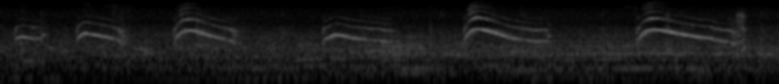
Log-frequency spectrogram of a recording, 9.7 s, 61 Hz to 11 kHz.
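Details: Young pet kittens, a litter of five American Shorthair and tabby kittens filmed in summer, June 2022, give loud arched meows that rise then fall, about five calls spaced roughly two seconds apart, with quiet room noise between.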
